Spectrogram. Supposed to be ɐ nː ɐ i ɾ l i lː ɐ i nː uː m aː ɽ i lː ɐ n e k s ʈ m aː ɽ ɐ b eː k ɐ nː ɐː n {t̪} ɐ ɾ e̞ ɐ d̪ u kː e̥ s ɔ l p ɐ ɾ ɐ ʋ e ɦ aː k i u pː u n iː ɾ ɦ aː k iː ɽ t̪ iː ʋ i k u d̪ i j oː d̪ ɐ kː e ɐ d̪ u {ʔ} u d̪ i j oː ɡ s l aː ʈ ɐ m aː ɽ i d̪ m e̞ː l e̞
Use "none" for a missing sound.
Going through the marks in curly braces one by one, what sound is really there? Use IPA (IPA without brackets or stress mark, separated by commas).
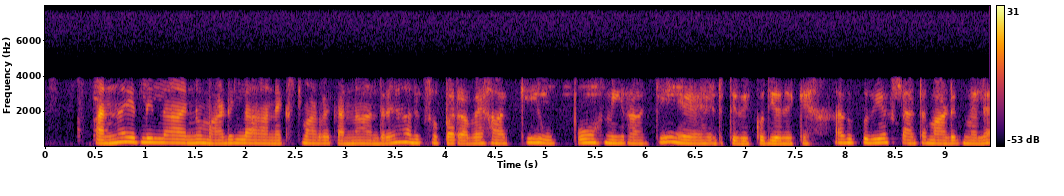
d̪, k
